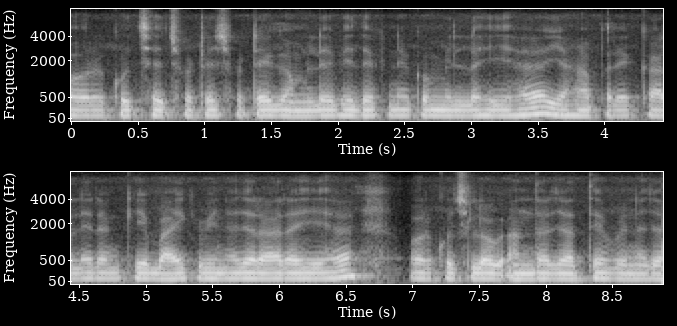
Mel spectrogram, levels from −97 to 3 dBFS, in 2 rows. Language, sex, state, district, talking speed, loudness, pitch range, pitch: Hindi, male, Odisha, Khordha, 205 wpm, -15 LUFS, 100-105 Hz, 105 Hz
